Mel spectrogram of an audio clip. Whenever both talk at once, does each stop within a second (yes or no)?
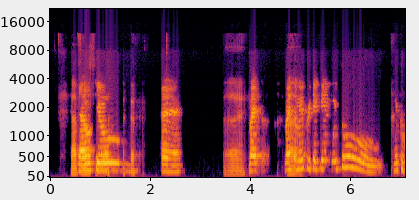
yes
